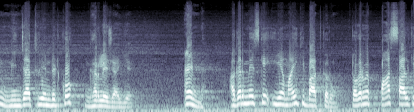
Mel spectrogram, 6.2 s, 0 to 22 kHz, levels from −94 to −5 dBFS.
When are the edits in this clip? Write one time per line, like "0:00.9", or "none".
none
